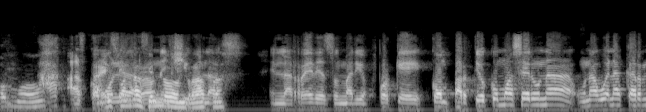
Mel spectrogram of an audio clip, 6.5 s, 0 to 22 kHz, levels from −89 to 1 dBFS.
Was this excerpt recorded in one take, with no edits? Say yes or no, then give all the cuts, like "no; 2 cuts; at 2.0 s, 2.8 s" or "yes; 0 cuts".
no; 1 cut; at 3.7 s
